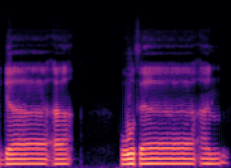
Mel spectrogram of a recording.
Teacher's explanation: حروف مدہ تقریباً واو یا اور الف ہی ہیں. مد متصل کو 3 سے 4 الف کی مقدار یعنی 3 سے 4 سیکنڈ لمبا کر کے پڑھتے ہیں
